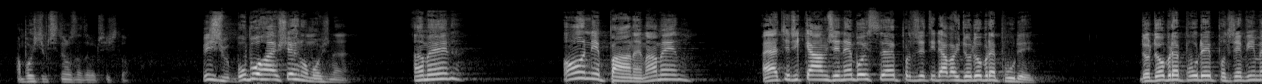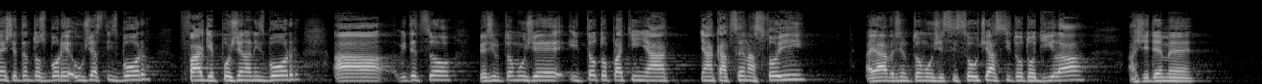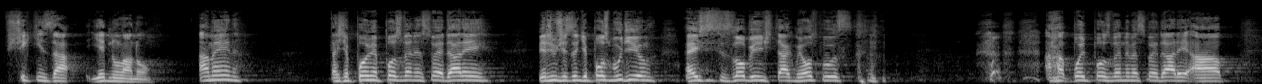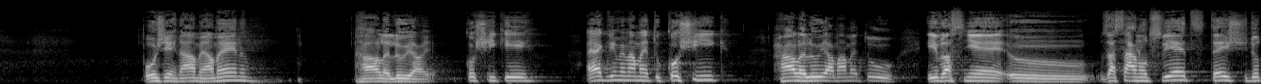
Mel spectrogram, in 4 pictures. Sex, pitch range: male, 155-195 Hz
